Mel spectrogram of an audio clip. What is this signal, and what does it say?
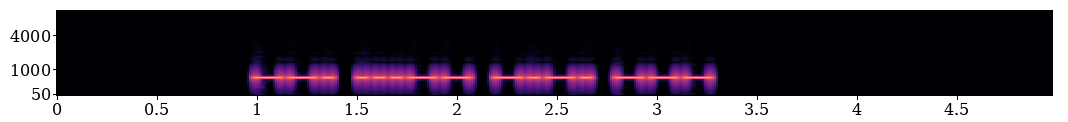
Morse code, heard as a keyed tone, about 28 wpm, 700 Hz. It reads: G3CO
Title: DXCC-100 Call Signs - 4 Characters - Repeated 2x - 28wpm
